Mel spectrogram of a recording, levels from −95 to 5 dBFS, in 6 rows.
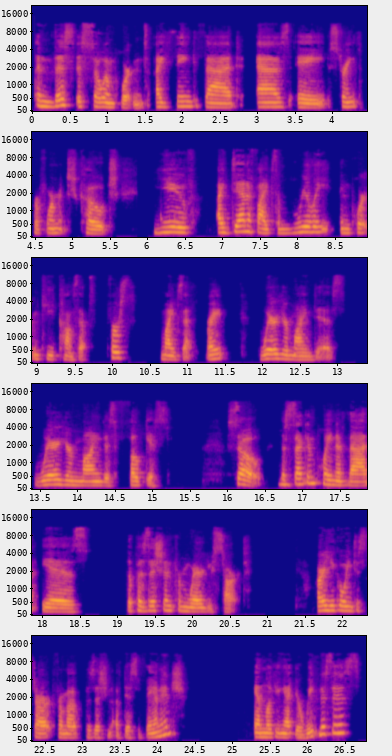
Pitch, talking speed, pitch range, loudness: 165 Hz, 135 wpm, 150-185 Hz, -22 LUFS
